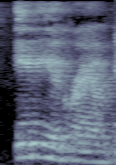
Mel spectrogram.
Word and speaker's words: Enneagram: Enneagram.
